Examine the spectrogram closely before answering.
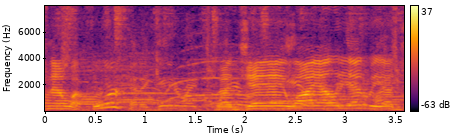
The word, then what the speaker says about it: Jalon: the Atlanta Falcons select, Jaylen Walker, defensive end, Georgia. Oh, Jalon. Is that Oh, is that how they say it? Jaylen. I've been saying Jalon.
